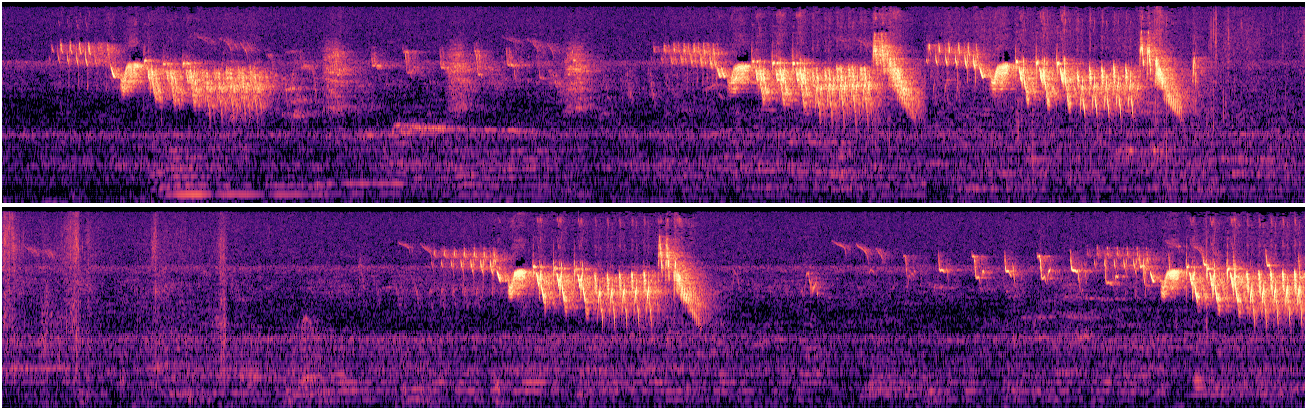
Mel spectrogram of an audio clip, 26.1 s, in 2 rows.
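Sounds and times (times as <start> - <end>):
songbird trilling: 6.6 - 12.0, 17.3 - 20.1, 23.4 - 26.0.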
